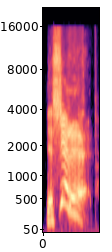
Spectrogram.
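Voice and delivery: high, strained "shut up"; mock irritated shout. Co-host fed up with the needling, mock irritated shout. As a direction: yell to cut the pest off.

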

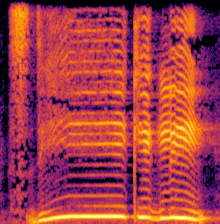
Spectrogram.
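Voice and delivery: very slow, stretched sneakingly; sneaky drawn-out. A narrator's reading. Storyteller teasing the children as Krishna sneaks in. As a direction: tiptoe through the word.

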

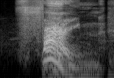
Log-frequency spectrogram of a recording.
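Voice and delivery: loud, spat-out royal fury; furious spitting. A narrator's reading. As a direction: spit the word out in anger. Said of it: "spat furiously as he spoke".

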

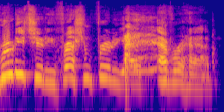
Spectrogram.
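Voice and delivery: laughing through a mock complaint; hammed-up diner griping about breakfast; a touch of customer outrage; complaining customer.

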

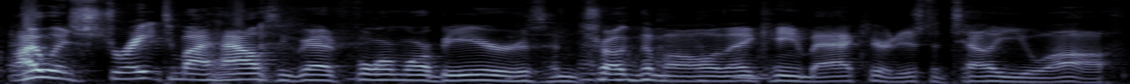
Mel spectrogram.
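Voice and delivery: hammed-up telling-off, starting loud and easing off; mock angry rant. Drunk heckler back to tell off the comic, mock angry rant.

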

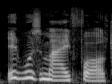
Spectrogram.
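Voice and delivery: mild whimper. A narrator's reading. Mother-in-law apologizing after the dog bite, whimpering mildly. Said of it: "she whimpered".

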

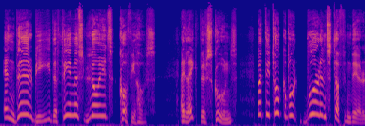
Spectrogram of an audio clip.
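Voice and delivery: high, eager little animal voice; Al's high voice. Acted. Al urging Nigel toward the bank, high and eager. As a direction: voice Al bright and high. Al describes coffee house.

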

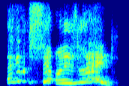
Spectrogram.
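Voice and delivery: a squeal of amused disbelief; high excited yelp. Real, not acted. To the viewer about pigeons, high excited yelp. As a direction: shoot the voice way up in glee.

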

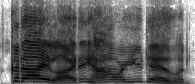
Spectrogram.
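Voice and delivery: very high, booming mock Australian greeting; forced Aussie twang, shouted high; hard, loud Australian accent. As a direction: belt out an overdone Australian accent. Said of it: "I mean, hard and loud".

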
